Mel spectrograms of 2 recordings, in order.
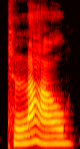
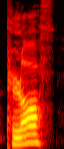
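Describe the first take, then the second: First: The word ends with an ow sound. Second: The word ends with an f sound. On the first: The speaker calls it right. "c'est ow" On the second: The speaker calls it wrong. "Ni c'est pas pla, plof ou bien bof"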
